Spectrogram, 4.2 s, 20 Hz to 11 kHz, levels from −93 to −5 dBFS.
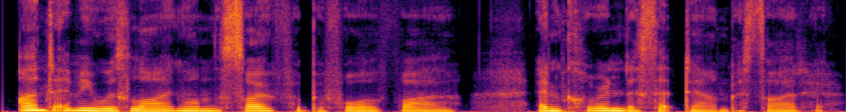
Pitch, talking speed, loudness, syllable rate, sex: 185 Hz, 225 wpm, -19 LUFS, 6.9 syllables/s, female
